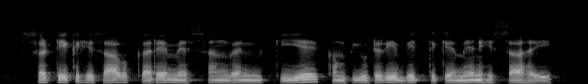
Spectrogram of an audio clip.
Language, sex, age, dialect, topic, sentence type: Magahi, male, 41-45, Western, banking, statement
